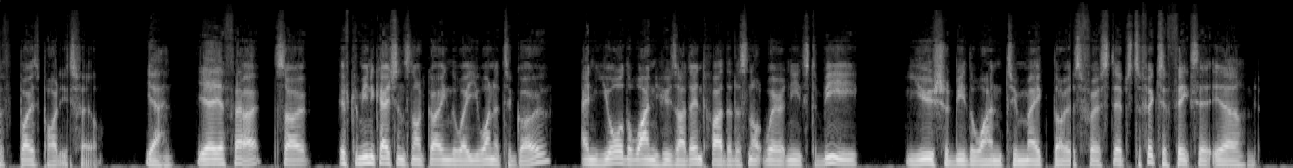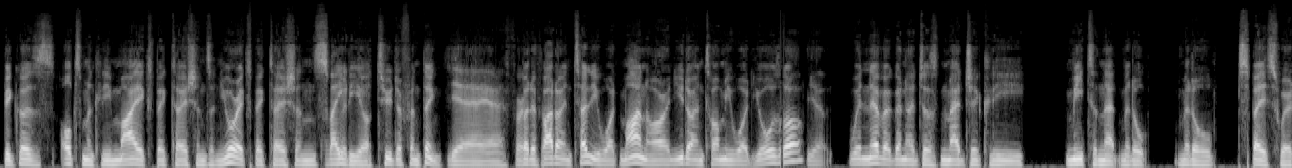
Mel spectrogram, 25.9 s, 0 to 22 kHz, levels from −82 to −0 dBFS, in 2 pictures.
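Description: The speech was encoded in separate pieces, about 10 s long, and joined without trimming each encoder's start-up delay and last-frame padding, so a gap at a join of encoded pieces opens roughly every 10 s. The first, about 28 ms, falls at 0.67 s. The next, about 31 ms, comes at 10.70 s between "the one to make" and "first steps to fix". Another, also 31 ms, lands at 20.73 s between "tell me what yours" and "are yeah we're never". Each is a brief dropout with smeared edges before the speech resumes where it stopped.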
